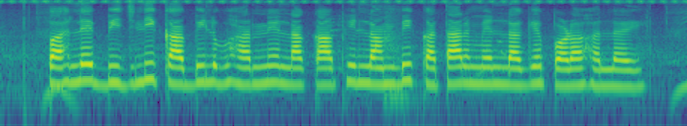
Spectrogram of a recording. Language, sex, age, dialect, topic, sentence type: Magahi, female, 18-24, Central/Standard, agriculture, statement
